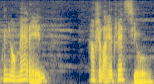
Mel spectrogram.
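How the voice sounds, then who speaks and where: A pompous, fussy sidekick in a 1940s radio drama, formal and theatrical. The husky voice swings up and down, on a dull vintage recording. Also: male voice, medium pitch, big pitch swings, unhurried, darkish tone, no echo. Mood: fussy, curious.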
